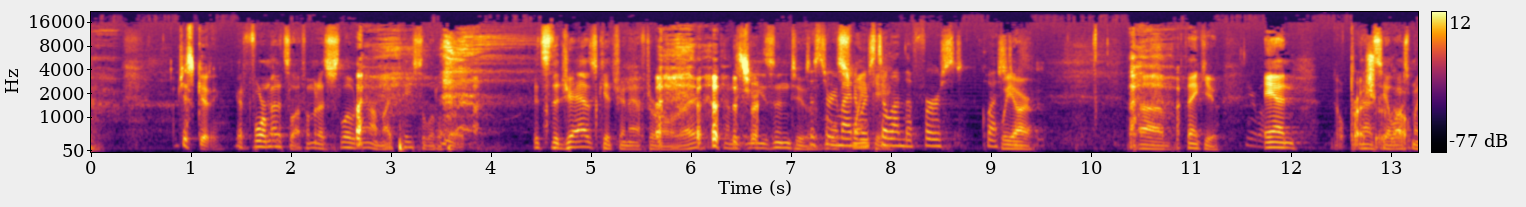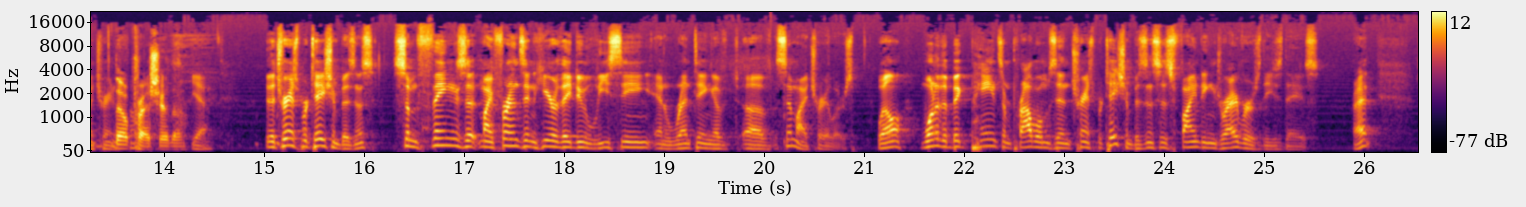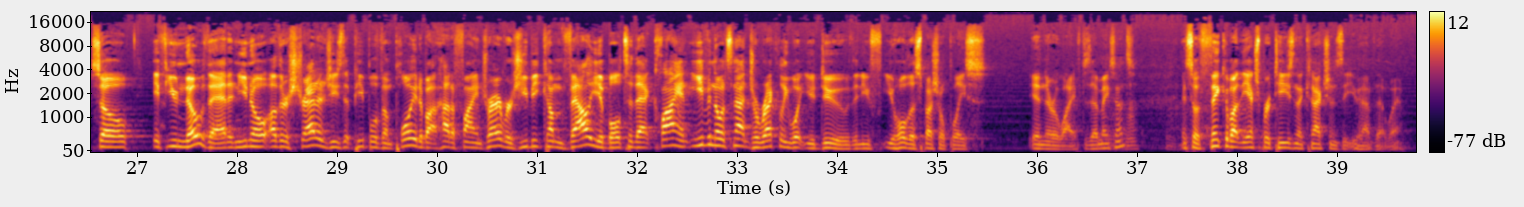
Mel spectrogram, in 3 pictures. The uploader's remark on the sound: LIVE Recording!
